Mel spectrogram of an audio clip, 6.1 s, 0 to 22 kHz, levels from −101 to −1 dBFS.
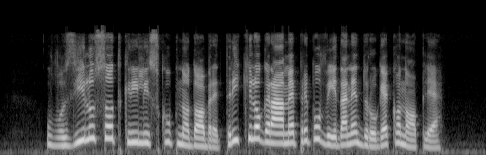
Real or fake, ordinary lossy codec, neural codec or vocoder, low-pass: real; Opus, 24 kbps; none; 9.9 kHz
